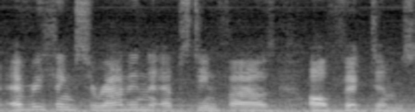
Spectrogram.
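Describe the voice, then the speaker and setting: A man talks at a very fast pace, his pitch swinging very widely. Noticeable background noise runs underneath. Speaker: political commentator. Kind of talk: political rant to camera. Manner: impassioned; halting.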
